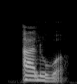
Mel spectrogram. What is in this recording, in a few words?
"Allover", English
